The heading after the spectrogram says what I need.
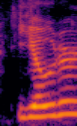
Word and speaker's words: Yoder: in the 1800s so the j is pronounced with the y but to make it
